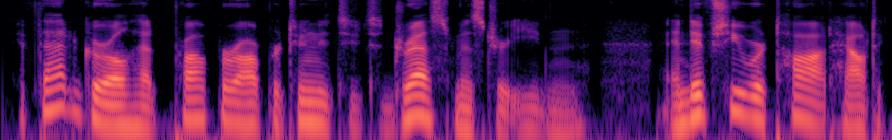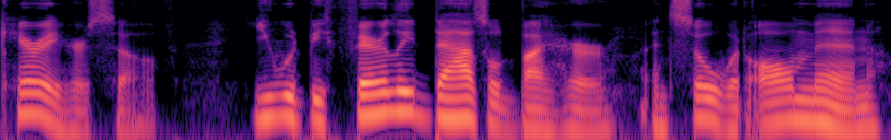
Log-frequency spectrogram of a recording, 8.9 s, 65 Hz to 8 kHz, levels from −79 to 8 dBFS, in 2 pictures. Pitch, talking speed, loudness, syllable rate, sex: 115 Hz, 210 wpm, -20 LUFS, 5.2 syllables/s, male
